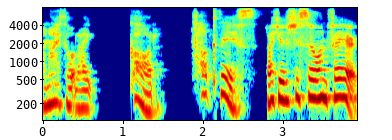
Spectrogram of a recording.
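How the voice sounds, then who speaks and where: A woman with an Irish accent speaks at a moderate pace with lively intonation against a quiet background. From Ireland. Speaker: professional cyclist. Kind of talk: interview.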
